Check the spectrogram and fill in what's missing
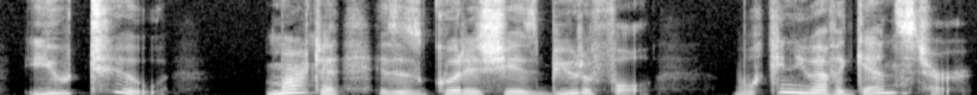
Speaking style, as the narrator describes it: cried the boy

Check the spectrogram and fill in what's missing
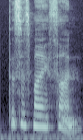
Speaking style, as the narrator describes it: the woman said calmly

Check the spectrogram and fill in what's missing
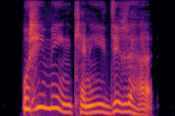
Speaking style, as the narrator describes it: Sal snapped, giving in to the childish lure of picking at Liam

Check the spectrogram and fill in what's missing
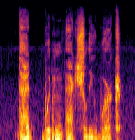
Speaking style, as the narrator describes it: Dumont muttered

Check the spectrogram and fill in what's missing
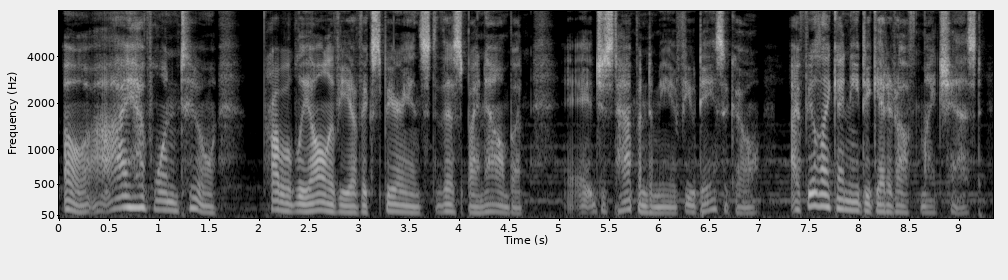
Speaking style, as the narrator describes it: said in a sheepish voice

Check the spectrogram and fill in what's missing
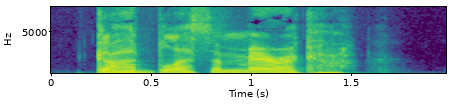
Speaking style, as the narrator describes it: one of them hollered

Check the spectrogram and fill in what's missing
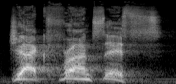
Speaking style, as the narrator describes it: Valenti bellowed

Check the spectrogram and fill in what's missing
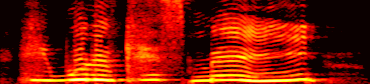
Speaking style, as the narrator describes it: Berenice shouts at Amara

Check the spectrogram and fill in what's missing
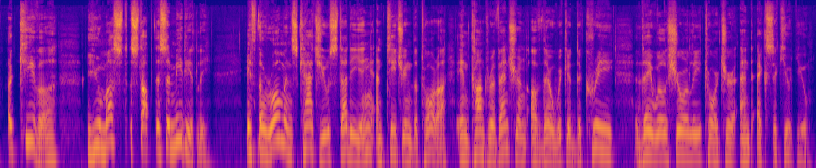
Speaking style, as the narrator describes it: Being afraid, it cried out

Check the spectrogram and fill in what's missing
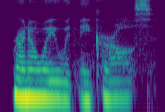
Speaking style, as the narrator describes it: he whispered

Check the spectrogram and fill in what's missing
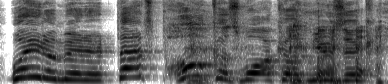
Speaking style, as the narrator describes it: the famous goblin promoter, Paul Heyman, yelling

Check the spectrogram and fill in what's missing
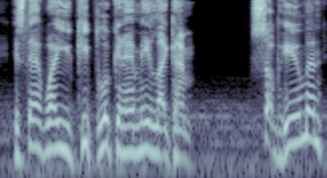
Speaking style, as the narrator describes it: I shouted at her

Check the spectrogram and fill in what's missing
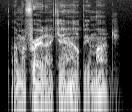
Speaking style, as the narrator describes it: so respectfully that she was mollified, and rejoined with a sigh

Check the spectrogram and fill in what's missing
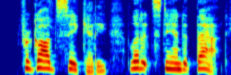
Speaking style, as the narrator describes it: he cried

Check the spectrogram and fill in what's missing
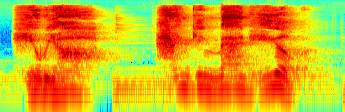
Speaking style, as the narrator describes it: he whispered

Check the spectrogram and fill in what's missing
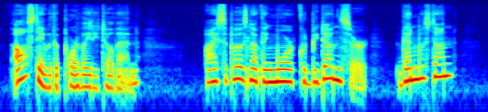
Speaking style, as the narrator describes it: says I

